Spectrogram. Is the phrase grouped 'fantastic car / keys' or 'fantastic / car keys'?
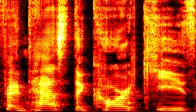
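fantastic / car keys. Fantastic is separate, then car keys grouped. These are ordinary car keys that happen to be fantastic. "like we just made a completely unrelated set of like car keys"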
